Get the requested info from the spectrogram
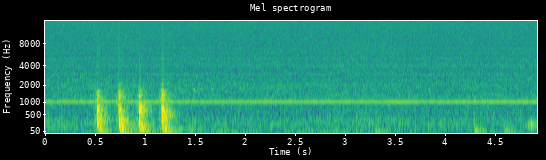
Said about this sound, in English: knocking on the door.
